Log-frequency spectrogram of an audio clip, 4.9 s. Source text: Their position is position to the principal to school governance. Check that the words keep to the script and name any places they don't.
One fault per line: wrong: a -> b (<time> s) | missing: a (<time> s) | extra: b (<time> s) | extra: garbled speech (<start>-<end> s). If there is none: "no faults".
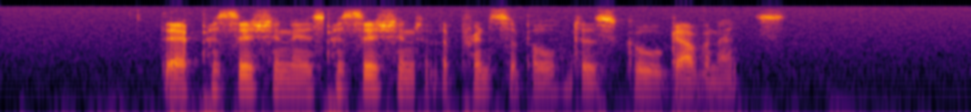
no faults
